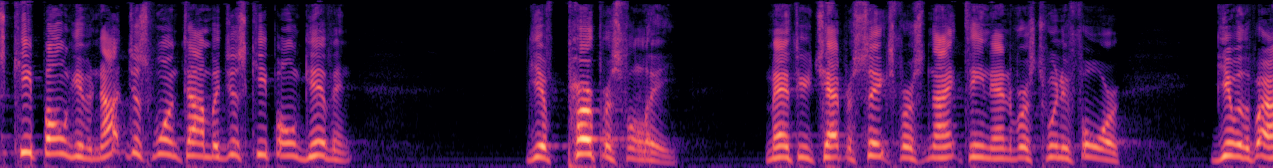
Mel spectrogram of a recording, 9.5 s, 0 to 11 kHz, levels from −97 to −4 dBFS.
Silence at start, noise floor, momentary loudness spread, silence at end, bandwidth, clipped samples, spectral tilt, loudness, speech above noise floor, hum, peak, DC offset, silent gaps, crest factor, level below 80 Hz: 0 s; -79 dBFS; 11 LU; 0 s; 11 kHz; under 0.1%; -4.5 dB/octave; -28 LUFS; 52 dB; none; -4 dBFS; under 0.1%; none; 24 dB; -62 dBFS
